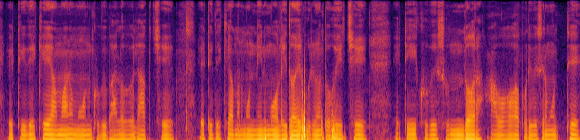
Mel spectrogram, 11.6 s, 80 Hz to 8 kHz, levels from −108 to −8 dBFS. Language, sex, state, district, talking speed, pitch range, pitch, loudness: Bengali, male, West Bengal, Paschim Medinipur, 110 wpm, 95-100 Hz, 100 Hz, -28 LUFS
